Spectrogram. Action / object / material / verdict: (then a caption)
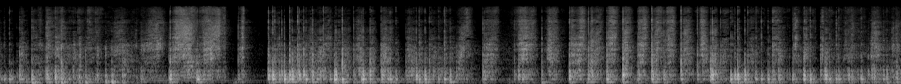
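tap / wooden tabletop / wood / none. Fingernails and fingertips of both hands, with rings on the fingers, rapidly tap and scratch a large solid dark wooden tabletop. Dense, quick clicks and raspy scrapes run through the clip, broken by a brief near-silent pause around the 2.5-second mark.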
